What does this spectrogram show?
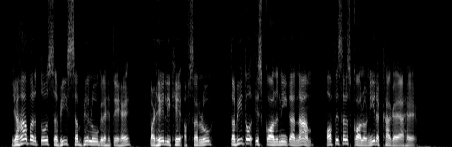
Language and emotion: Hindi, neutral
